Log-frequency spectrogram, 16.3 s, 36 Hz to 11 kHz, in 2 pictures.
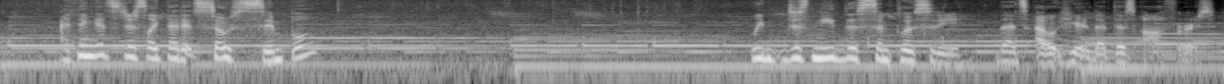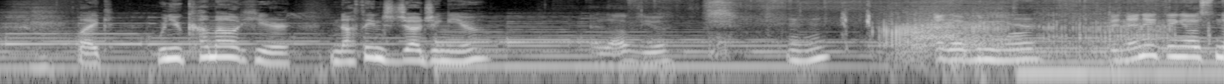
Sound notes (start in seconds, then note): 12.8 smooching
